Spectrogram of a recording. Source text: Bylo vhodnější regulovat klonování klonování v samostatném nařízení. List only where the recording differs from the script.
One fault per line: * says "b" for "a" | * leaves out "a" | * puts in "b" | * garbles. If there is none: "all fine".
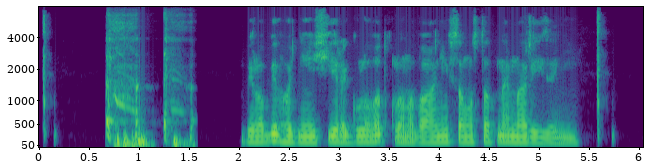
* puts in "by"
* leaves out "klonování"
